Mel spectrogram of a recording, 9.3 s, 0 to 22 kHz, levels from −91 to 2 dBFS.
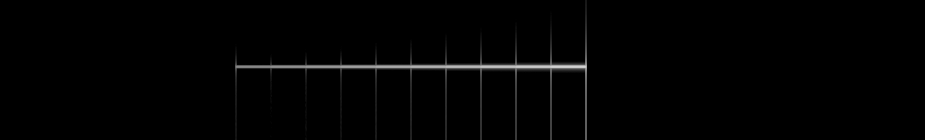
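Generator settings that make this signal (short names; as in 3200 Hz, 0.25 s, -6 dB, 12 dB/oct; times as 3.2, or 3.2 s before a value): level ladder 3080 Hz -38.5 dBFS, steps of 3 dB, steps 10, 0.35 s 0.00 s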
